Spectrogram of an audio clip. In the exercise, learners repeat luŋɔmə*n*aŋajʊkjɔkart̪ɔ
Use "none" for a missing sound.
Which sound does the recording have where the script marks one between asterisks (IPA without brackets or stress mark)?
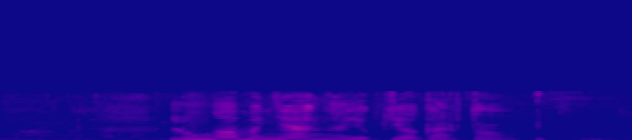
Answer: ɲ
